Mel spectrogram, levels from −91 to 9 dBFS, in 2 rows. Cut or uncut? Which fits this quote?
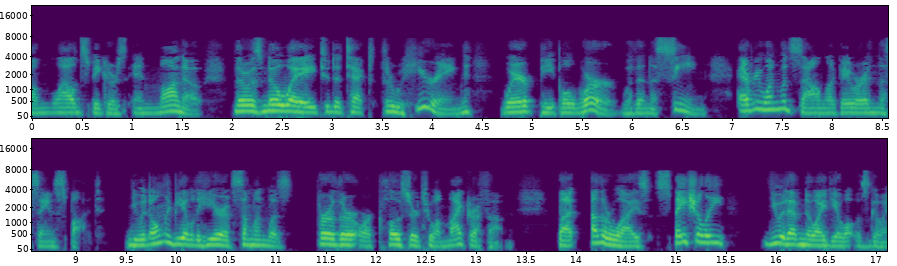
uncut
